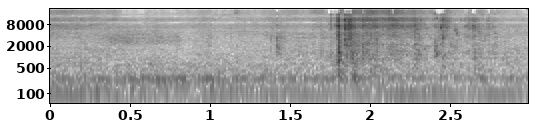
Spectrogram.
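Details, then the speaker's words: Beko DTIKP71131W heat pump tumble dryer, outdoors in the cold, on a 3-hour cycle: low pump hum with wet slurping and gurgling as the drain pump restarts, confirming an intermittent fault; owner suspects the rear pump. "so it started pumping again so it is an intermittent fault"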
